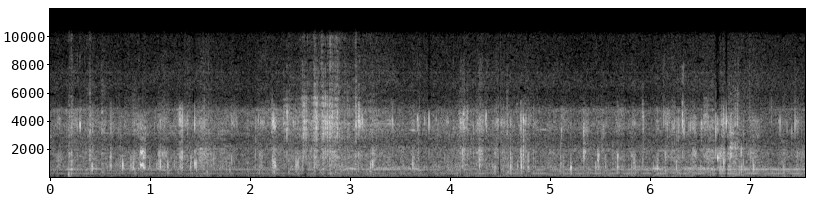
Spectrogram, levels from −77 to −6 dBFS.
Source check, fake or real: real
